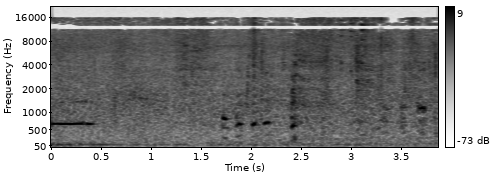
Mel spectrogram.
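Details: Backyard chickens, still penned and seemingly looking for food or wanting out, cluck softly, with a drawn-out note and then a quick run of short, mid-pitched clucks over a low rumble.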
